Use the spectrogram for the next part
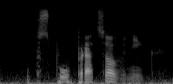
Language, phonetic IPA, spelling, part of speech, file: Polish, [ˌfspuwpraˈt͡sɔvʲɲik], współpracownik, noun, Pl-współpracownik.ogg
